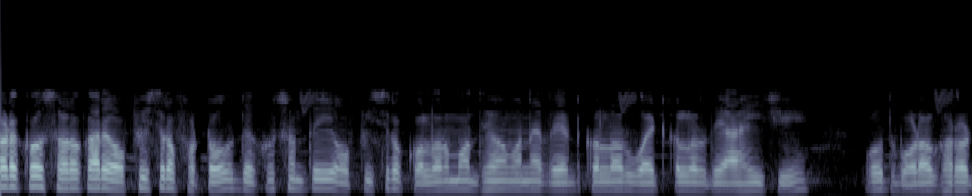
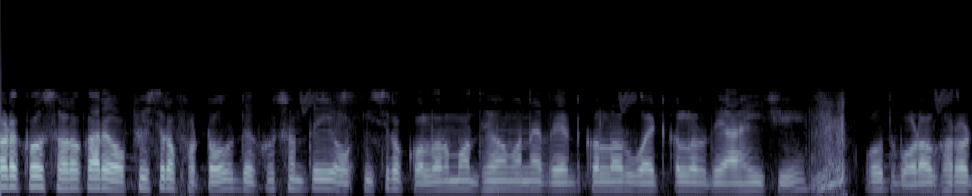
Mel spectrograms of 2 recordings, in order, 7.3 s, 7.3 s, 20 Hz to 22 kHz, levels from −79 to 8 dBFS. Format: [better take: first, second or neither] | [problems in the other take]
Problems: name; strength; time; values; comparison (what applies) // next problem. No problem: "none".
first | noise reduction (neural mask model Resemble Enhance denoiser)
